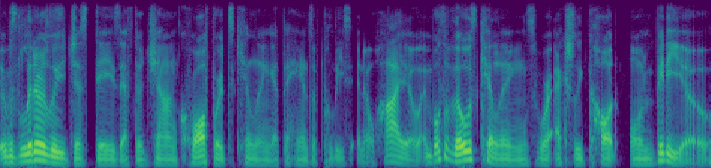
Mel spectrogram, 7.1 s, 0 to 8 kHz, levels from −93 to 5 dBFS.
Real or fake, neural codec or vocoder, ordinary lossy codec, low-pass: real; none; Opus, 32 kbps; 7.2 kHz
